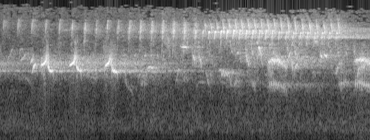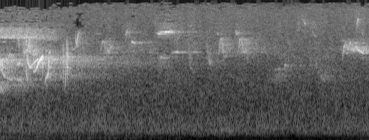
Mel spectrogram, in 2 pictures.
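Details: Bird chirping opens with three loud whistled slurs, then a long, high, rapid trill under mixed twitters. The chorus fades to scattered distant chirps by the end.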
